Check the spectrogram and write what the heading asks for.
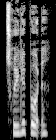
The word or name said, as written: TRYLLEBIND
